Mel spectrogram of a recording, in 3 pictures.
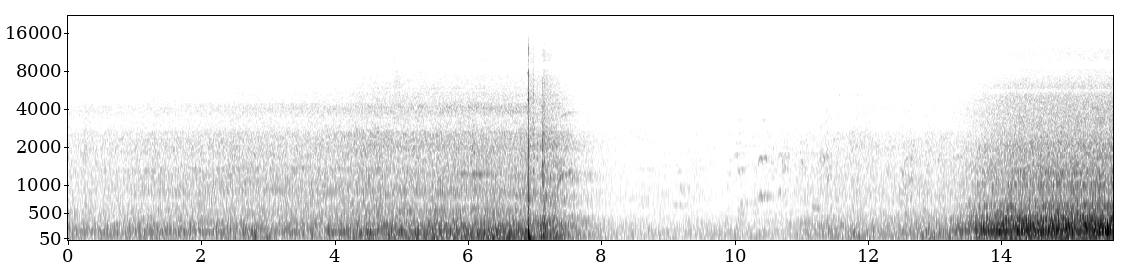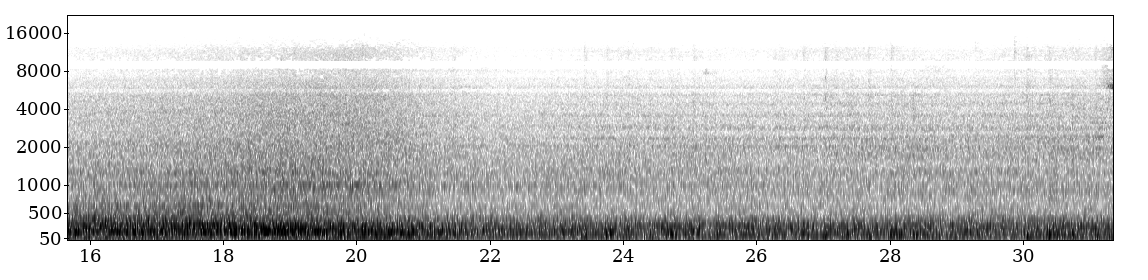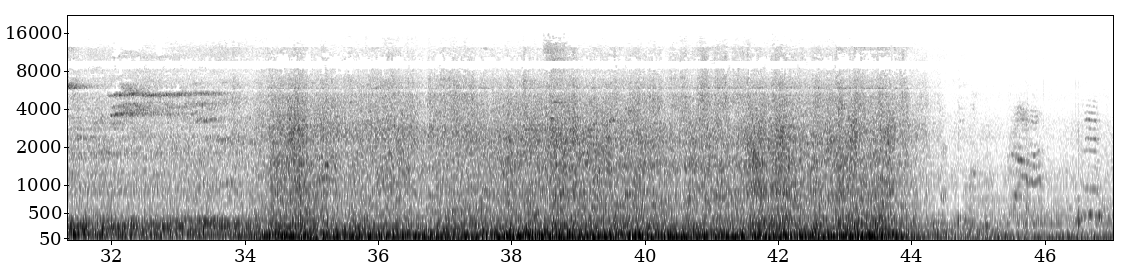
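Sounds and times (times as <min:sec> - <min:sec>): freight train passing: 0:00.0 - 0:47.0
passenger train wheels rumbling: 0:00.0 - 0:47.0
train wheel squeal: 0:31.0 - 0:34.1.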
